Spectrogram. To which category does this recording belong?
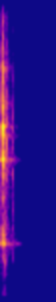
Sound effects > Objects / House appliances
